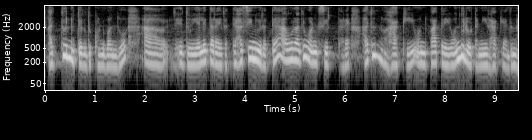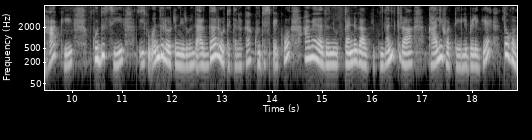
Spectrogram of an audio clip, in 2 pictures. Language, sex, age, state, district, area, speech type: Kannada, male, 18-30, Karnataka, Shimoga, rural, spontaneous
